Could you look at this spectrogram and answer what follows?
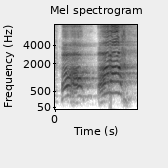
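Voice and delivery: loud, high re-enacted labor screams; two sharp cries of sudden pain; retold scream. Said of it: "I heard my own screaming".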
